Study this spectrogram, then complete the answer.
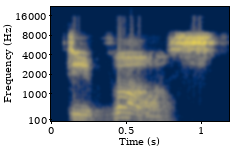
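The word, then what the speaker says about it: divorce: এটা হচ্ছে আমরা ডিভোর্স বলি, ডাইভোর্স বলি, কিন্তু উচ্চারণ হচ্ছে ডিভোর্স, ডিভোর্স, ডিভোর্স। অটাকে টেনে বলতে হবে, ডিভোর্স, ডিভোর্স, ডিভোর্স। আবার বলো, ডিভোর্স। ওই আরটাকে সাইলেন্ট করে হয়, আরটাকে উচ্চারণ করা হচ্ছে না ব্রিটিশ অ্যাকসেন্ট অনুযায়ী, ডিভোর্স, ডিভোর্স।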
